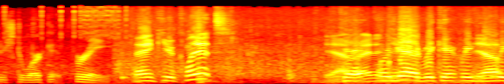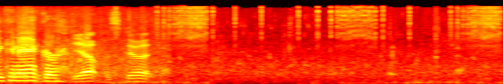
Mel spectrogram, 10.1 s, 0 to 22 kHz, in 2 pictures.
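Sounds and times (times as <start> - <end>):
fishing reel ratchet ticking: 0.5 - 1.2, 6.6 - 10.0
river water rushing: 0.8 - 10.0.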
